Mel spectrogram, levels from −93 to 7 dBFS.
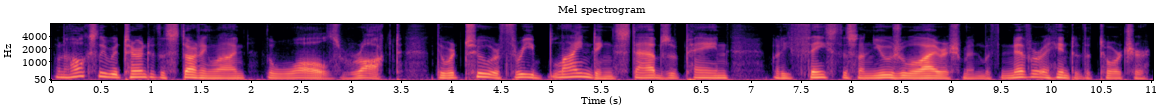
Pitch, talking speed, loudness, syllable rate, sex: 130 Hz, 175 wpm, -20 LUFS, 4.8 syllables/s, male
